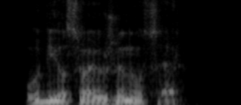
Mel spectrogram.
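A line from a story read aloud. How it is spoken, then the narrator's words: Muffled reply. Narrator (Russian): глухо ответил один из констеблей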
